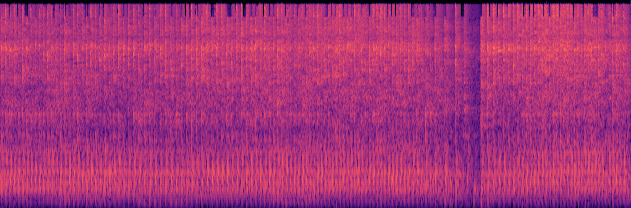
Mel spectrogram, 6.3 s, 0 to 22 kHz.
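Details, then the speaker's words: Honda ATC200 after carburetor strip and clean, running on petrol for the first time in years. A small single runs uneven and fast-pulsing, sagging briefly near the end and wanting to stall. Idle speed is set too low. "oh these are just the idol alright alright someone look yet we'll just crank it up a little bit because I think it just stalls"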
